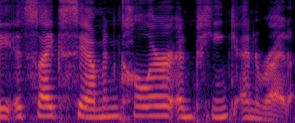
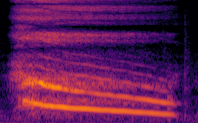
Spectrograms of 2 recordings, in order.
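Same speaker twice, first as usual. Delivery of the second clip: high, drawn-out falling gasp; 9 semitones higher, 5 dB louder than usual. Real, not acted. Fan dreading the favorite part, high gasp. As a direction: gasp in awe, high and long. Reacting to an upcoming song part.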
